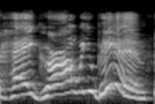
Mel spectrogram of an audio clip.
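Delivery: high, loud, delighted hollering hello; excited greeting. Real, not acted. Coach greets a viewer she has missed, excited greeting. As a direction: call out to a long-missed friend, stretching the last words.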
